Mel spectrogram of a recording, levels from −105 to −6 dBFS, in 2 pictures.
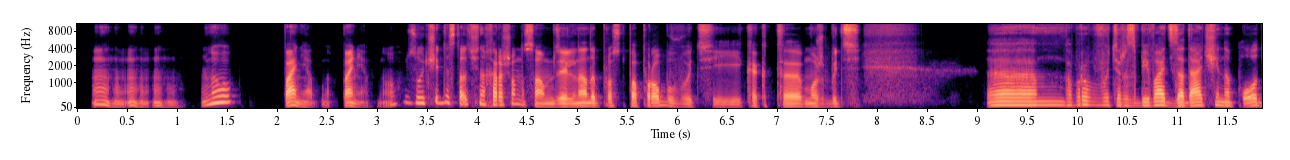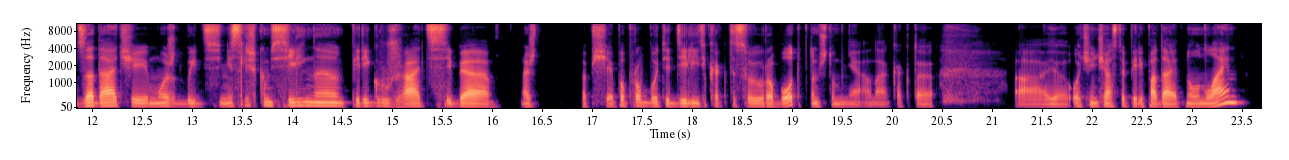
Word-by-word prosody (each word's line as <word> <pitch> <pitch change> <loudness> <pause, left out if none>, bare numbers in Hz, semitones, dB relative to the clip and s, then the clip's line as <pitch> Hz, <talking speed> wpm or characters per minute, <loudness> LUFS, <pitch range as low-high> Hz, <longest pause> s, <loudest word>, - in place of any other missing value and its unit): Мгм 125 - -6
мгм 130 +3 -8
мгм. 90 -7 -11 0.2
Ну, 240 - +1 0.4
понятно, - - +2
понятно. - - -1
Ох - - -12
звучит 215 -2 -2
достаточно 215 -6 +1
хорошо, 155 +3 +1
на 175 - -9
самом 100 -6 +1
деле. 100 0 +2
Надо 110 +1 +3
просто - - -5
попробовать 115 -6 -1
и 85 -1 -9
как-то, 95 +2 -1
может 100 -1 -4
быть 100 0 +4 1.3
эм, 140 +1 +3
попробовать 140 -1 -3
разбивать 130 +3 +3
задачи 125 +4 +4
на 125 -2 -1
подзадачи, 115 0 +2
может 105 -1 -4
быть, 100 0 -1
не 100 +2 -5
слишком 130 +3 +5
сильно 120 -1 +2
перегружать 110 -3 -2
себя. 95 -3 +3 0.3
Может, 100 0 -6 0.4
вообще - - -4
попробовать 115 -2 -5
отделить 105 0 -2
как-то - - -8
свою 100 -1 +2
работу, 95 -1 -1
потому 105 - -8
что - - -7
у - - -9
меня 85 -2 -12
она 80 0 -13
как-то, - - -12 0.8
а, 80 +1 -8
э 90 -1 -7
очень 105 - -4
часто 100 -1 -1
перепадает 95 -2 -2
на 95 - -6
онлайн, 200 - 0
110 Hz, 135 wpm, -26 LUFS, 100-130 Hz, 1.3 s, слишком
